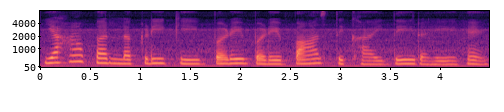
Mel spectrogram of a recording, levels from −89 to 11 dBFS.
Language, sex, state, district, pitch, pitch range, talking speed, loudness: Hindi, male, Madhya Pradesh, Katni, 205 Hz, 175-235 Hz, 145 wpm, -18 LUFS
